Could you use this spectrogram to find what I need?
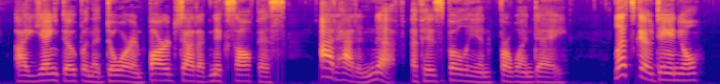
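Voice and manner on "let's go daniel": sharp, snappish, snapping voice. A narrator reads their own line to Daniel, storming out of an office, snapping.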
